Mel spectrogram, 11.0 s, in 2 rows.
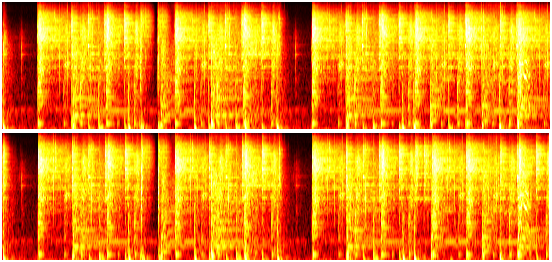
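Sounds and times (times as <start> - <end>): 
rugged drum and bass breakbeat: 0.0 - 10.9.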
